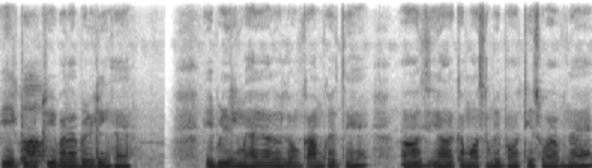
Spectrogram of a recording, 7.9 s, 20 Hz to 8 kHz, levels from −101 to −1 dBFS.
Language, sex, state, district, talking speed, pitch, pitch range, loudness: Hindi, male, Uttar Pradesh, Jyotiba Phule Nagar, 165 wpm, 150 Hz, 150-155 Hz, -17 LUFS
